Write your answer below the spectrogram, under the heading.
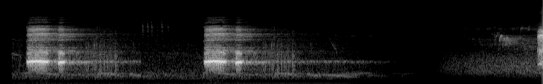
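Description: Common pheasant giving two loud, harsh double-noted crows, about two seconds apart, each fading into a soft echoing tail; a brief higher sound ends the clip.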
